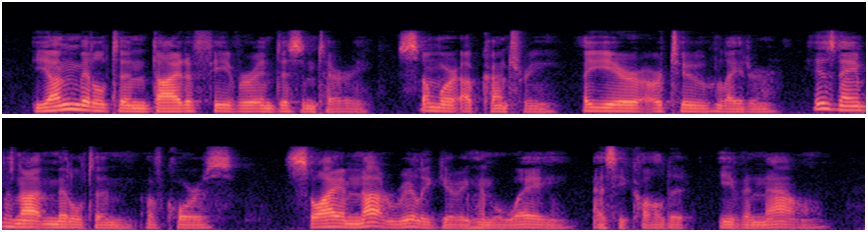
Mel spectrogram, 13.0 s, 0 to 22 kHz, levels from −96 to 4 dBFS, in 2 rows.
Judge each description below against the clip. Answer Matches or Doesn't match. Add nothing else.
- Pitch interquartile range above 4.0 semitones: Doesn't match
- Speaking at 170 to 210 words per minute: Doesn't match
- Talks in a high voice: Doesn't match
